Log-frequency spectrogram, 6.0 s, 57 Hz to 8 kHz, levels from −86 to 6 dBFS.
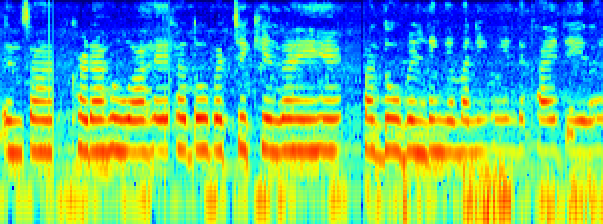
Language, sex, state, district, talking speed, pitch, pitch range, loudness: Hindi, female, Chhattisgarh, Bilaspur, 180 wpm, 285 Hz, 280-290 Hz, -13 LUFS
